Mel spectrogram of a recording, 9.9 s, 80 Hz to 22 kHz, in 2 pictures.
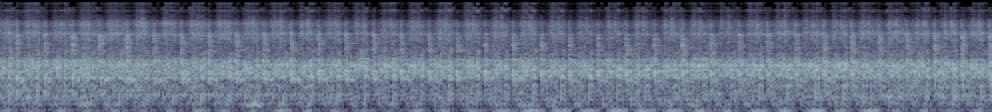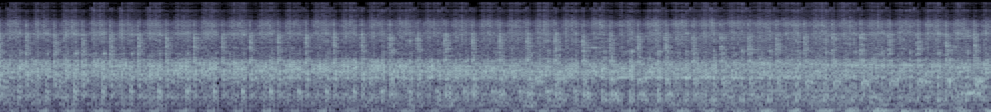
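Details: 2004 Mustang base V6 idling with an even, rapid knock around three and a half per second; owner suspects rod knock, unconfirmed.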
